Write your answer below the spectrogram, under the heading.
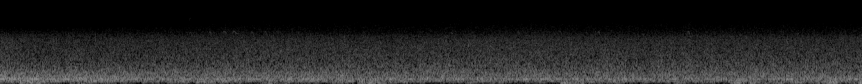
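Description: Steady rush of a small mountain creek running over a shallow riffle.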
